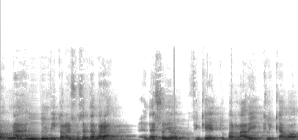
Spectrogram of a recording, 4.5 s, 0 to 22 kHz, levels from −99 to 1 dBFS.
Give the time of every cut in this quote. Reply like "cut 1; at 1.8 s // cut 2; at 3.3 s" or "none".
none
